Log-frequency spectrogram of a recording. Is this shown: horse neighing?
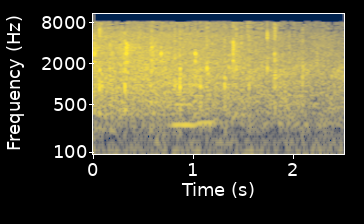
no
